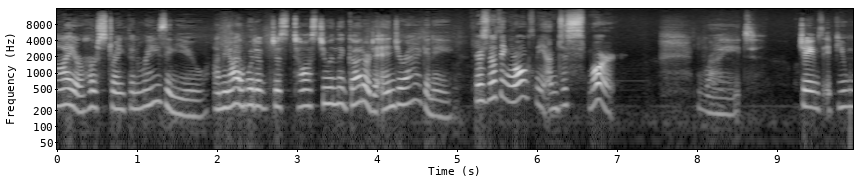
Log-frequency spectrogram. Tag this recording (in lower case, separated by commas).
female speech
